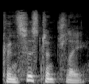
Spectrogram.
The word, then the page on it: consistently: British English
